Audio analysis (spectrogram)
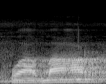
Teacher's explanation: huruf ro sukun didahului oleh fathah, jadi ro-nya dibaca tebal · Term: tafkhim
